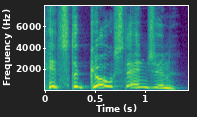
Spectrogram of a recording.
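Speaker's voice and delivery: high terrified cry; panicked cry. A narrator's reading. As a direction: shriek the warning. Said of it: "shouted Thomas".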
